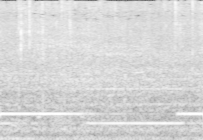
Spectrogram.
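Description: Two-tone railway crossing alarm, a lower and a higher tone taking turns, each held just under a second, warning of an approaching train. Steady heavy rain hisses underneath.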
